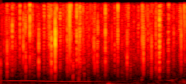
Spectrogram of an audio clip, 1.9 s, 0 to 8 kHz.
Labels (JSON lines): {"label": "biophony", "recorder": "SoundTrap 300"}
